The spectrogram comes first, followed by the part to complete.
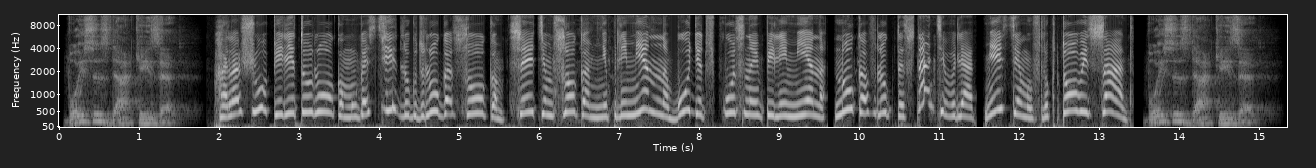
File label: ru kid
